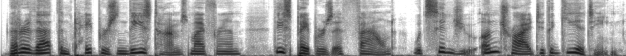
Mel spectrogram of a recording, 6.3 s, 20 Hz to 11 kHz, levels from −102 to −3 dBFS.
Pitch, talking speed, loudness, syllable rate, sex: 170 Hz, 190 wpm, -18 LUFS, 5.6 syllables/s, female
